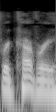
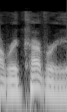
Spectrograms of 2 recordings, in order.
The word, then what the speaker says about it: recovery: accent of stress is in this case the accent is in the second syllable corresponding to kuf low are other ways to pronounce it now let's see how recovery is used in real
